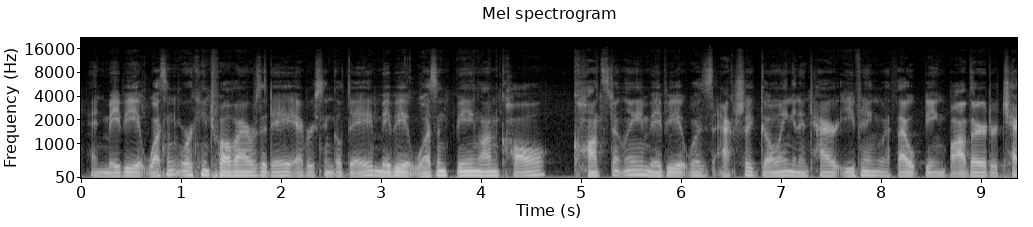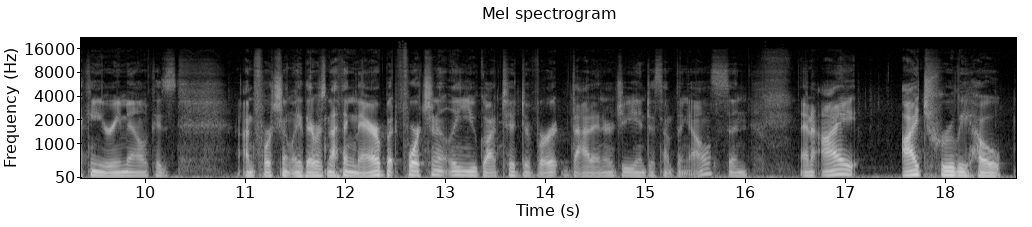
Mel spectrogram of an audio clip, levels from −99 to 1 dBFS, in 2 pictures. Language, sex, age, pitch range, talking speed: English, male, 20-39, 90-110 Hz, 185 wpm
